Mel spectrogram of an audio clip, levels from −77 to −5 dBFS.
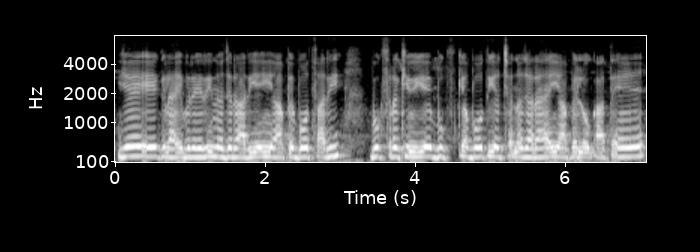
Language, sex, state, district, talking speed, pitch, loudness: Hindi, female, Rajasthan, Jaipur, 230 wpm, 210 Hz, -11 LUFS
